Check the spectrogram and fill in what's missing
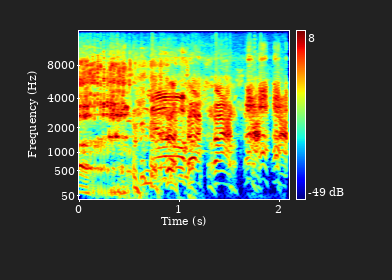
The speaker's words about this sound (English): She probably hangs with the boys sometimes and goes, right. You know, lets out a burp.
